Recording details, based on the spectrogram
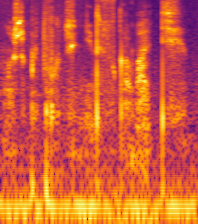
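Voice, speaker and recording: Woman playing a whispering, friendly monster girl, gentle. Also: natural voice. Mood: gentle, attentive. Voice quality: soft breathy whisper. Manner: gentle, unhurried, murmuring to the listener. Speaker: ASMR video creator. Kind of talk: whispered ASMR roleplay.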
